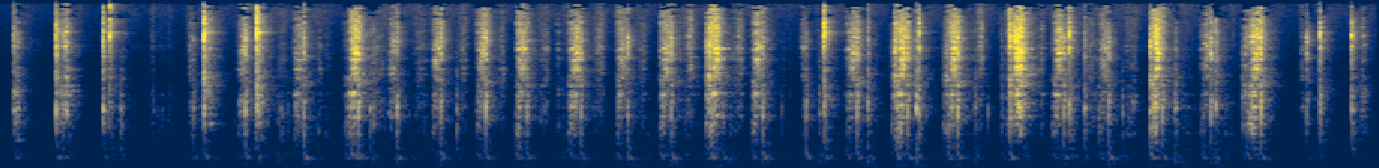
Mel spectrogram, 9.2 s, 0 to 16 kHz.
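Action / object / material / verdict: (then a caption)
scrape / thin plastic case panel / plastic / none. Fingertips and nails rub and scratch across the thin side panel of an opened purple plastic tattoo kit case. Around 38 quick, dry scraping strokes follow one another in an uneven rhythm, each a bright, hissy rasp that fades almost at once.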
